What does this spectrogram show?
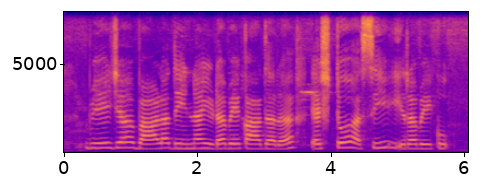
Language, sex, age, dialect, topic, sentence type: Kannada, female, 18-24, Dharwad Kannada, agriculture, question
